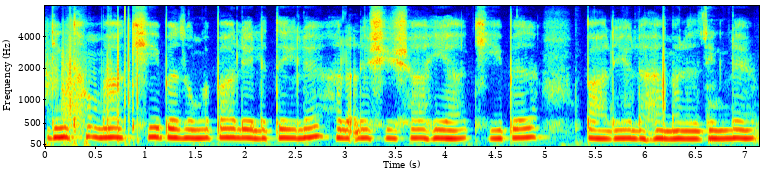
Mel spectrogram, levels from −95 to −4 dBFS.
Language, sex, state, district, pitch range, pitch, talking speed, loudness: Wancho, female, Arunachal Pradesh, Longding, 170-190 Hz, 180 Hz, 185 wpm, -20 LUFS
